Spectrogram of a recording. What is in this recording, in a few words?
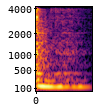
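tom reverse; jazz jackrabbit 1; M8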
